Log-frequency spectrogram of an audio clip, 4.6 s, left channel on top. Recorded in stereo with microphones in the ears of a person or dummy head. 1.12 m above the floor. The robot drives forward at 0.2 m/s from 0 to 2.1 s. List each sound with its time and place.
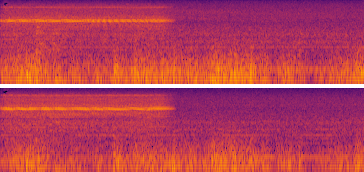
0.4 s whispering: 10° left (ahead or behind), 0.7 m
